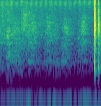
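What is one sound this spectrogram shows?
A handheld detector clicks sharply at irregular moments.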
